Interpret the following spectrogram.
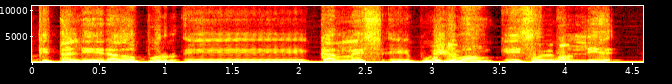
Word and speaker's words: Puigdemont: Que son los que están liderados por Carles Puigdemont, que es el líder. Lo pronuncié mal, ¿no? ¿Cómo se pronuncia? No, Puigdemont, no, perfecto.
